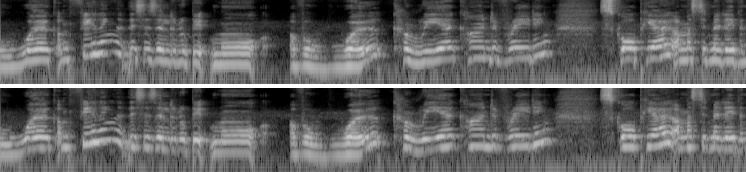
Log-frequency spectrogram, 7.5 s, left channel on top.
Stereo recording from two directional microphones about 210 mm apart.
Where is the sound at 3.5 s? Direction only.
25° right (ahead or behind).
